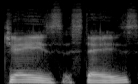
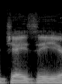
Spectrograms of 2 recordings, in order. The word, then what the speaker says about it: JayzStays: It's uh it's Jay's stays. Uh so we do get that people do say Jay-Z or pronounce it all funny is Jay's is the combination of my two daughters names James and Hayes.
